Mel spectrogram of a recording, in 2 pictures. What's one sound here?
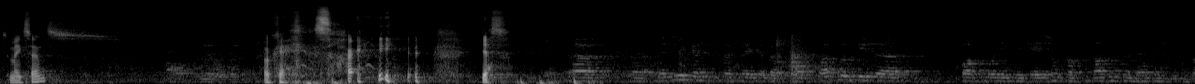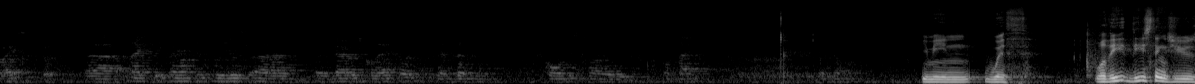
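A man lectures calmly through a microphone in a large hall.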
